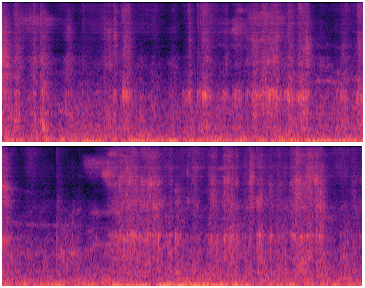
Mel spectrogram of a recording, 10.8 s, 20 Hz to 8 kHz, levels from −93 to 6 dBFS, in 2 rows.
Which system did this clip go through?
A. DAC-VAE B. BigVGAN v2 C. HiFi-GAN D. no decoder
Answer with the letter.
A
